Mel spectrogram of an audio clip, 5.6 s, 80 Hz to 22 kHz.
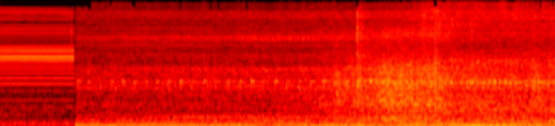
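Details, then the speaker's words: Audi RS2, about 30 years old with 200,000 miles and a six-speed, first startup at pickup: catches after a moment and settles into a smooth, even idle with a steady low hum and no knocks or ticks; normal idle. "I'm not driving but it's the first startup it sounds good running looks great"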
